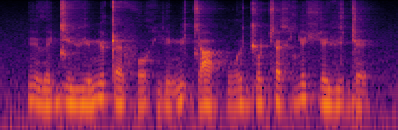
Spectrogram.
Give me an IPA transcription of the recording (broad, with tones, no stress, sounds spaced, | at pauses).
i˧˩ ð i˨˩˦ d͡ʑ i˧˩ vʲ ɯ˨˩˦ mʲ a˦ ʈ ɛ˨˩˦ f o˩˧˩ x j i˩˧˩ mʲ o˦ t͡ɕ a˩˧˩ | w ɯ˩˧˩ d͡ʒ o˧˩ c ɛ˧˩ x ʎ e˦ ç e˩˧˩ vʲ ʌ˧˩ ɟ e˧˩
